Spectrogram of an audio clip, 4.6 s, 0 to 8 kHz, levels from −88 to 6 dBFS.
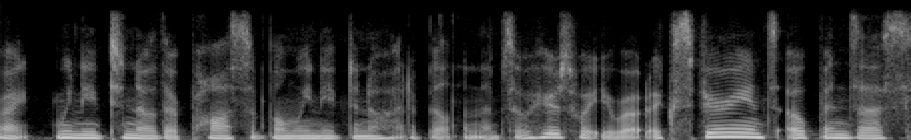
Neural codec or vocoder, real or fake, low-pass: none; real; 7.2 kHz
